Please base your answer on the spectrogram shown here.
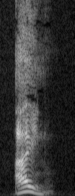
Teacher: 必ずアイというのがアクセントの位置です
